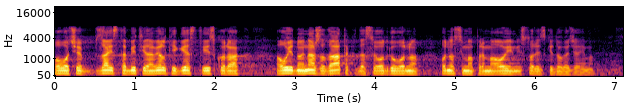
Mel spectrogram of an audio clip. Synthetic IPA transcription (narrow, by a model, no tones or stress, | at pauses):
o̞ʋo̞t͡ɕe̞zajist̪abit̪ije̞d̪anʋe̞likiːɡe̞st̪iisko̞ɾak | aujed̪nojenaʃzad̪aːt̪akd̪aseo̞d̪ɡo̞ʋo̞ːɾno̞ | o̞d̪no̞simopɾe̞mao̞ʋiːmist̪o̞ɾijskiːmd̪o̞ɡad͡ʑaːjima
